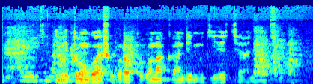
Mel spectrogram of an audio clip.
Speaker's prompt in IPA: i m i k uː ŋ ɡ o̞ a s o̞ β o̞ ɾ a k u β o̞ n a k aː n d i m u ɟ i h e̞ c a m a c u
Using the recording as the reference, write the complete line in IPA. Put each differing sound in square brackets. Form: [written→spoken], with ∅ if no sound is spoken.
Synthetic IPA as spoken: i m i [k→t] uː ŋ ɡ o̞ a [s→ʃ] o̞ β o̞ ɾ a k u β o̞ n a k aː n d i m u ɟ i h e̞ c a [m→ɲ] a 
